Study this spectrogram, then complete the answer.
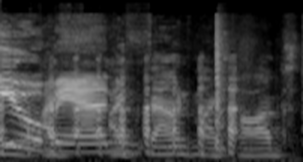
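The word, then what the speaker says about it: Pagh: I think it's like Pog. Like P-A-G-H. Yes, P-A-G-H. The correct pronunciation would be Pog. Yeah. Pog. But nobody in TNG, especially Michael Dorn, pronounces Klingon correctly.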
